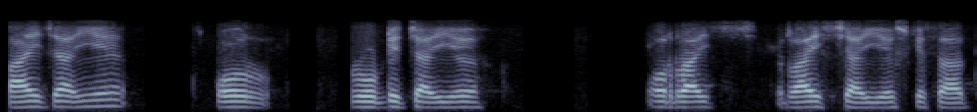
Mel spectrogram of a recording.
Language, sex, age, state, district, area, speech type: Urdu, male, 18-30, Uttar Pradesh, Saharanpur, urban, conversation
